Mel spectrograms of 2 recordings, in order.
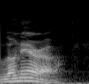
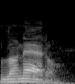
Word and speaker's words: LoNero: Hi guys, Pronounce how are your you? last name. LoNero. Now, if it's Italian, so Yes. how would they say it in Italy? LoNero.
